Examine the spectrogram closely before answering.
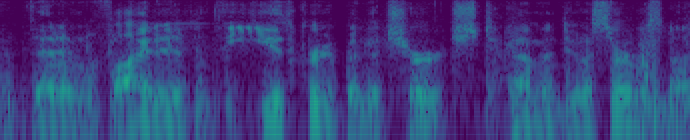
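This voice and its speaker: A man's very deep, low voice. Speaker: interview guest. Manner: monotone.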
